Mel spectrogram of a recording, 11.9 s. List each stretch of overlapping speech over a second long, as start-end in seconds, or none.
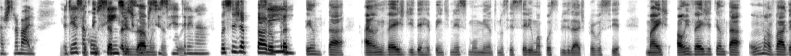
0.9-2.8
